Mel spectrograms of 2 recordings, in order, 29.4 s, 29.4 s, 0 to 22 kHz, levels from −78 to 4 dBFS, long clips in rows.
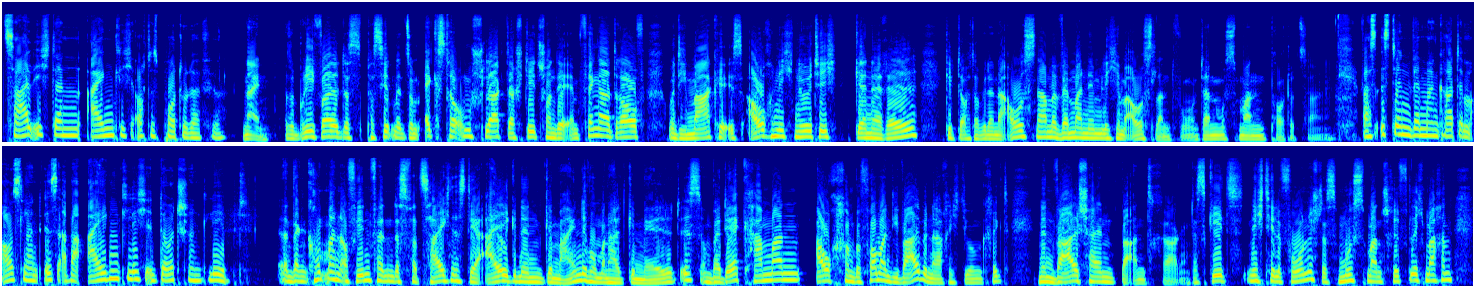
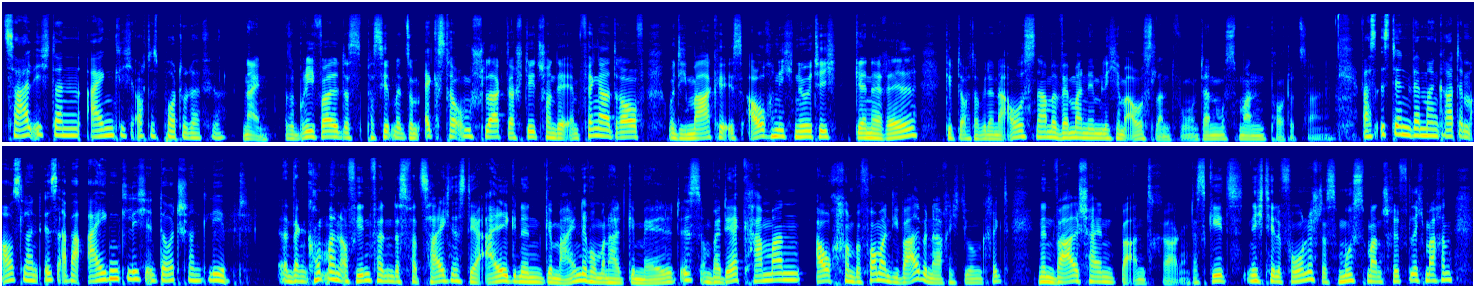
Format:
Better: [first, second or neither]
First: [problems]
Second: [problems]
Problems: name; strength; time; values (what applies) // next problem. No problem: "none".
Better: second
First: distortion; slight; 11% of the sound clipped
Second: none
